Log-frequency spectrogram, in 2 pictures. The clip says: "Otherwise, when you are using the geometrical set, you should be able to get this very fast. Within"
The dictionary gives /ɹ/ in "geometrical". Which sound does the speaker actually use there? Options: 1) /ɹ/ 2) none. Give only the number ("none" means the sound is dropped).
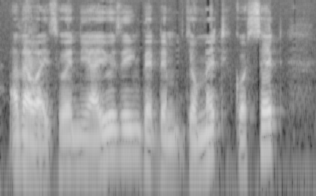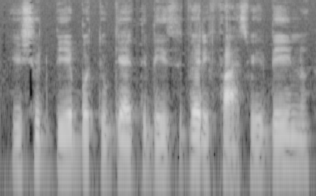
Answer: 2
